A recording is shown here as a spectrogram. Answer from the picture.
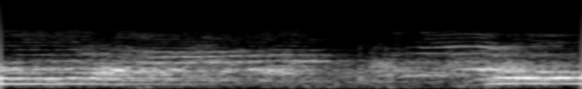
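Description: Group of schoolchildren singing together in held, steady notes that fade to loose chatter about halfway through, with the group singing resuming near the end.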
